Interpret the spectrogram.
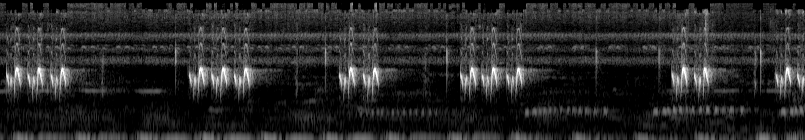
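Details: A male olive-backed sunbird sings in quick clusters of three or four bright, high chirps, repeated roughly every second, with a faint mid-pitched trill and a constant low pulsing thud underneath.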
